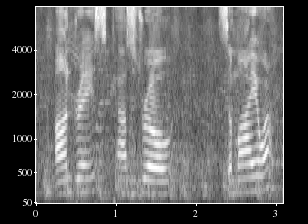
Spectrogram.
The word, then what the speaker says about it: Andrés Castro Samayoa: Next we have one of the marshals of the class of 2010, Andres Castro Samayoa. Did I pronounce it right?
